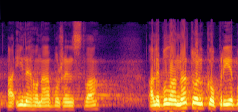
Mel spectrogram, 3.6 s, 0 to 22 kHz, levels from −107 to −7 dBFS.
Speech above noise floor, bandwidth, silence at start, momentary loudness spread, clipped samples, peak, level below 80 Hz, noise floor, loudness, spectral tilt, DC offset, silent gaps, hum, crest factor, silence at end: 31 dB; 9.2 kHz; 0.1 s; 11 LU; 0.8%; 0 dBFS; -60 dBFS; -42 dBFS; -12 LUFS; -7 dB/octave; under 0.1%; none; none; 12 dB; 0 s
